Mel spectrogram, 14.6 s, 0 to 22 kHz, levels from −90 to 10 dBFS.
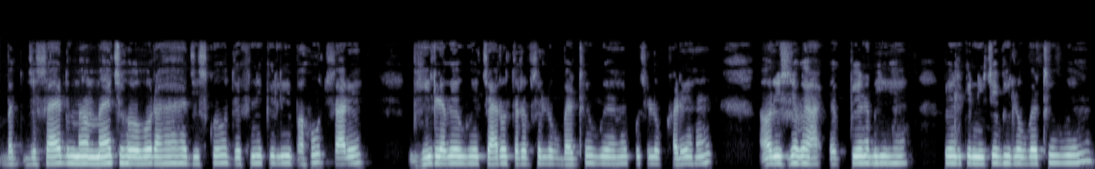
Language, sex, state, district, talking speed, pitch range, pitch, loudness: Hindi, female, Bihar, Sitamarhi, 175 wpm, 155-165 Hz, 160 Hz, -16 LUFS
